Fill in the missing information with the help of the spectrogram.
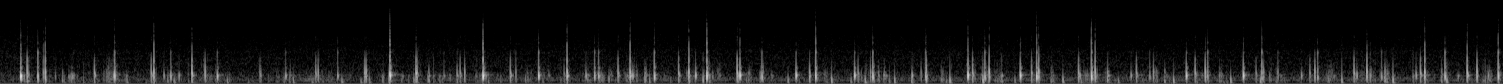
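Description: Fingertips press, rub and scratch on the hollow metal mesh grilles of the X/Y microphone capsules of a Zoom H4n. Dense, crackly scratching is punctuated by dozens of short, dry taps and clicks centred in the low-mids around 400 Hz, with occasional bright snaps. Each sound dies away almost instantly over a quiet background.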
